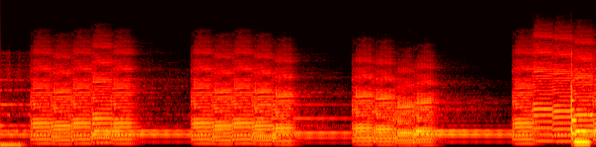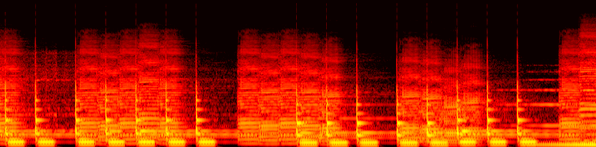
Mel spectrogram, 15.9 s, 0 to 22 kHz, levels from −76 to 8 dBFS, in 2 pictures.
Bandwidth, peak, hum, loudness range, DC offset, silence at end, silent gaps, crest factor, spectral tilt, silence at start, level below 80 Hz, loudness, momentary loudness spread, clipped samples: 12 kHz; -2 dBFS; none; 7 LU; under 0.1%; 0 s; none; 18 dB; -6.5 dB/octave; 0 s; -32 dBFS; -20 LUFS; 12 LU; under 0.1%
